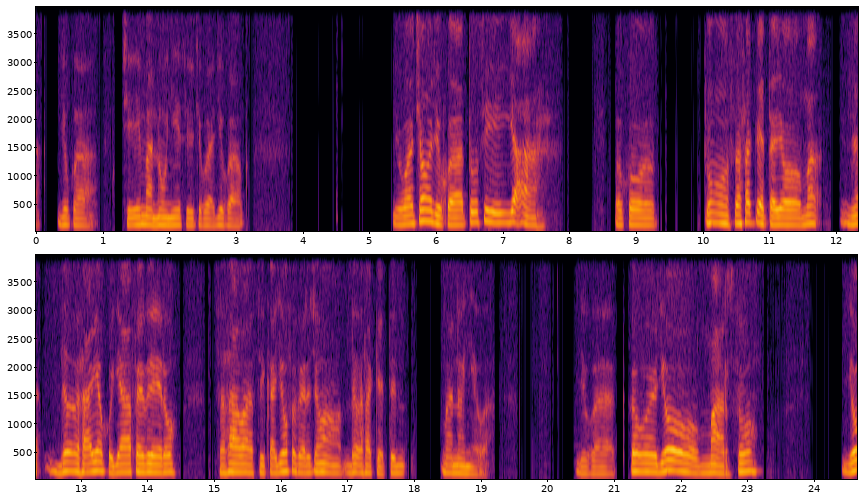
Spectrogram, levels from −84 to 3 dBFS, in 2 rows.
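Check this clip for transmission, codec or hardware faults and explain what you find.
No faults are audible anywhere in this speech.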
